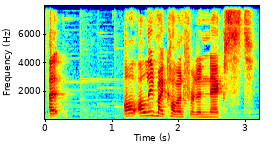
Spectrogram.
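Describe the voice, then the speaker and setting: A woman's voice: medium pitch, unhurried, a bit bright, faint music behind. A woman VTuber streamer giving casual reaction commentary, blunt and sarcastic, swearing freely.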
